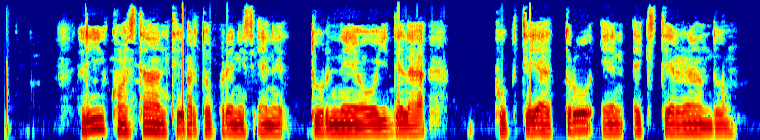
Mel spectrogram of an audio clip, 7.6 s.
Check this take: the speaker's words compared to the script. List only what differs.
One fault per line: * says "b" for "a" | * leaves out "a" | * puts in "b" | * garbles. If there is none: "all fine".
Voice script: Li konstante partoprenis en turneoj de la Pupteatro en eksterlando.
all fine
